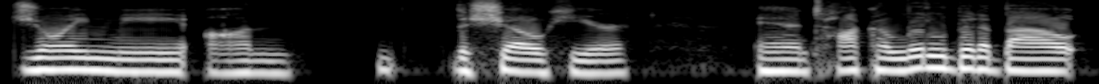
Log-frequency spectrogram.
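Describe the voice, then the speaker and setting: A man's voice: mid-range voice, little pitch movement, slow pace, clean tone. A man hosting an interview podcast, introducing his guest with loose, filler-heavy phrasing. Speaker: podcast host.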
